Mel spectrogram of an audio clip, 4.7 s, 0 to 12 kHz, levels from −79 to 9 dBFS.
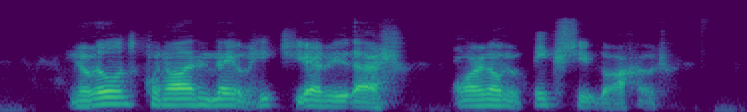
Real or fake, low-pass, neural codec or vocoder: fake; 7.2 kHz; codec, 16 kHz, 0.5 kbps, FreqCodec, larger model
